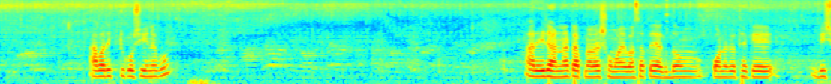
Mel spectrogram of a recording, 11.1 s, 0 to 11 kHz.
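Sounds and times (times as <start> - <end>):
spice paste sizzling in oil: 0.0 - 11.0.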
